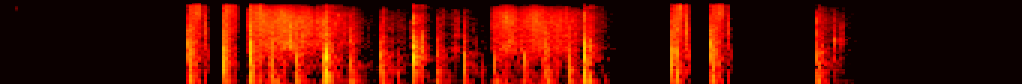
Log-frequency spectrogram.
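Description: Stone blocks crack and crumble as they are mined.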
